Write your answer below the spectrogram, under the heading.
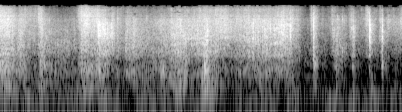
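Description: Pea gravel crunching and scraping as it is shifted and packed under plastic drain pipes, with a few sharp clicks of stone about four seconds in.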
